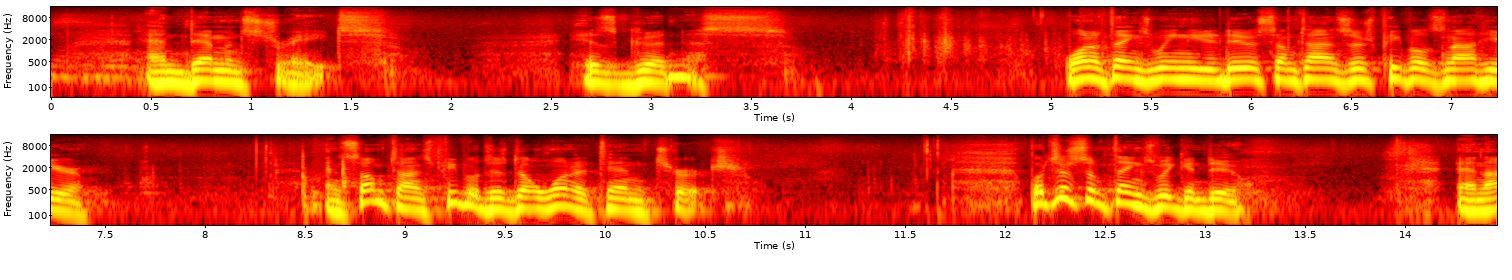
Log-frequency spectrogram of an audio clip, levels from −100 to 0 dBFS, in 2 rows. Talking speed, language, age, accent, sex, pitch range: 150 wpm, English, 60-79, American, male, 150-205 Hz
